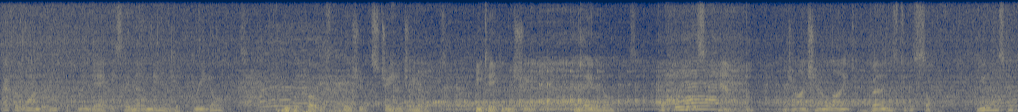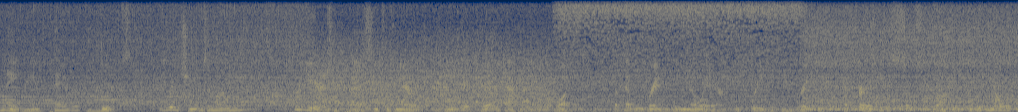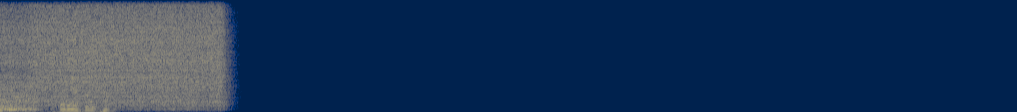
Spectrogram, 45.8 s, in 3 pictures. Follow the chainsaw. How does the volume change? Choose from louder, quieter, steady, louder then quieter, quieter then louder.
louder then quieter.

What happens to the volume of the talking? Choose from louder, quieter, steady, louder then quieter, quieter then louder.
steady.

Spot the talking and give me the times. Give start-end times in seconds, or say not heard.
0.0-32.1.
